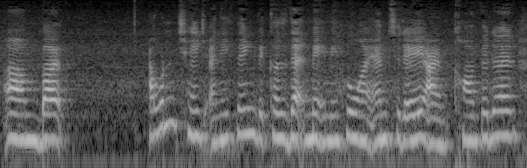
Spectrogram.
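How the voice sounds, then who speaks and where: With a fairly high pitch, steady tone and normal speed, a life coach in her thirties with a strong Singaporean accent gives a live motivational talk. She addresses her viewers head-on, encouraging them and using "like" and "you know" a lot. The recording is rough, with a little hiss or hum.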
